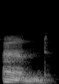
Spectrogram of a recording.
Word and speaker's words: Indre: An email popped into my inbox from the director of a singing group in the nearby village of Indre, pronounced And, on the banks of the Loire, a few clicks west of Nantes.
